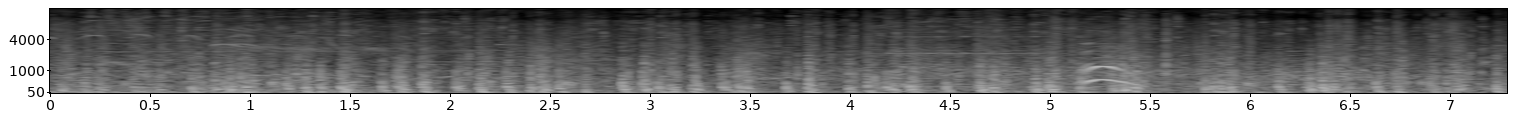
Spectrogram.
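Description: Horse hooves clip-clopping in the video game Red Dead Redemption, a quick steady rhythm of hoof beats up close, with a brief whinny partway through and a voice talking over it.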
